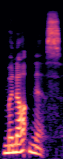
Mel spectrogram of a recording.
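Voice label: "monotonous", English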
